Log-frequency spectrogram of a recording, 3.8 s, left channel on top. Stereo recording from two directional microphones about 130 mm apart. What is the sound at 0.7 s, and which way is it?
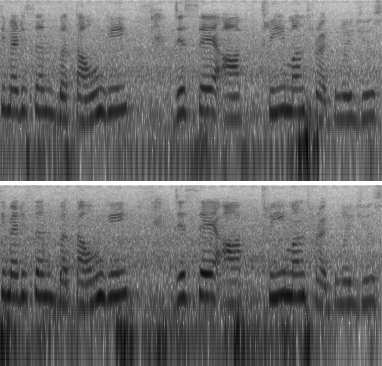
Speech, 50° left (ahead or behind).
